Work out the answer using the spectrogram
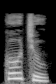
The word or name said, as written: ಕೋಚು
